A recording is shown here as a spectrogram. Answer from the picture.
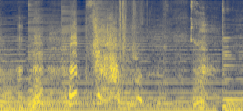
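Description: Cartoon soundtrack music with a character's short squeaky vocal noises and a sneeze about a second in, fitting the porcupine's head cold.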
